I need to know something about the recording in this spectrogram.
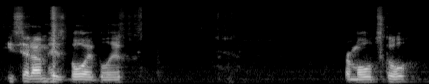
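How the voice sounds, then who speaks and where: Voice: mid-range voice, flat delivery, takes it slowly, dry recording, rough recording. A speaker ribbing friends on a casual live stream, laughing at their own jokes. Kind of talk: casual joking chat.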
